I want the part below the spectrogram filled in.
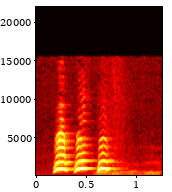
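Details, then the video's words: Parakeet whistling three quick, clear harmonic notes in a rapid rising-then-level series, followed by a softer trailing tone in a quiet setting. "Parrots natural funny sounds"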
